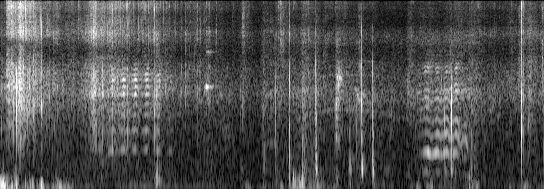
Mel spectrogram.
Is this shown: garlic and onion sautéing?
no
